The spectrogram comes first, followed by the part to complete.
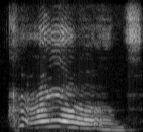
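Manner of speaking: very high, drawn-out, pinched-nose nasal cry. Narrating a character who exclaims while holding her nose: nasal voice. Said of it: "she exclaimed in a nasal voice".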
